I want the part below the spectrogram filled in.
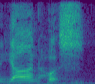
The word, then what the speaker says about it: Jan Hus: But before that, you had John Hus, or Jan Hus, as it's sometimes pronounced.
